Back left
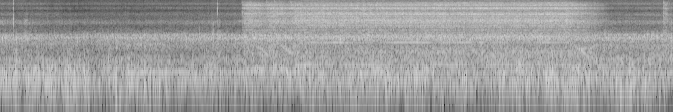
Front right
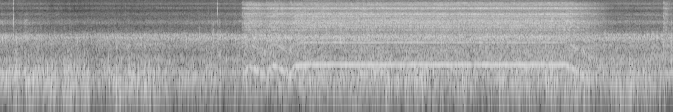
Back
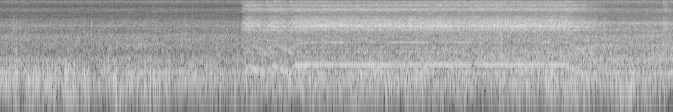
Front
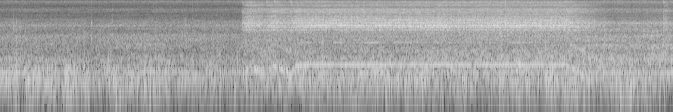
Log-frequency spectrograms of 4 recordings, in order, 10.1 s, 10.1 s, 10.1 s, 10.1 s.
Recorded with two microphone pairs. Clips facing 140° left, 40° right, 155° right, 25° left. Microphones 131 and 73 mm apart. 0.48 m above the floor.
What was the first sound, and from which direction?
A drill, 75° right.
